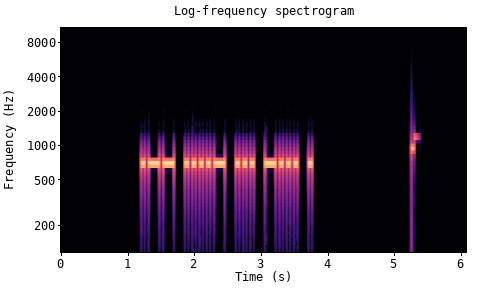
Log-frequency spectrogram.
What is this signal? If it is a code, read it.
Morse code, heard as a keyed tone, about 22 wpm, 700 Hz. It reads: W4SBE
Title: USA Call Signs - 5 Characters - 4x Character Spacing - 22wpm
